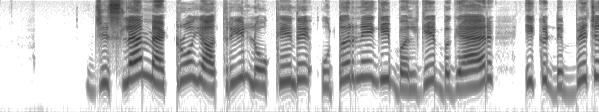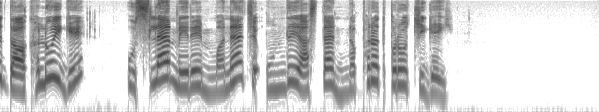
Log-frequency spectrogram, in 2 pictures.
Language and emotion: Dogri, disgusted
